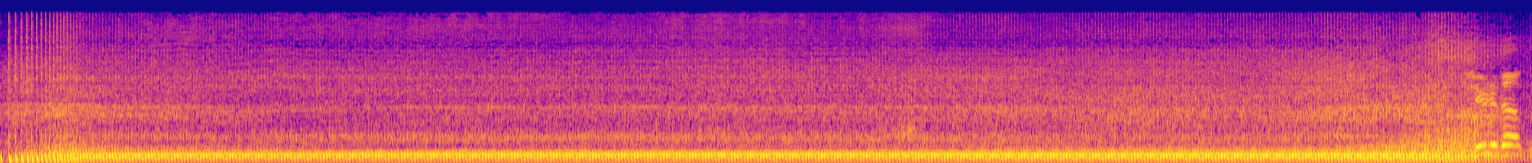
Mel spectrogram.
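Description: A pressure washer's small engine runs steadily nearby with a loud, even drone and no changes in speed for the whole stretch, cutting off abruptly at the end.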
